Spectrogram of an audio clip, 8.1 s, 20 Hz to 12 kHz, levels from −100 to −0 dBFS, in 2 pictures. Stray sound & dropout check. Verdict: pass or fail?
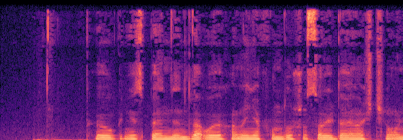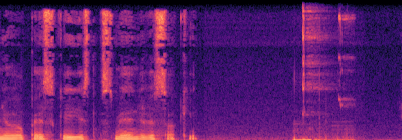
fail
